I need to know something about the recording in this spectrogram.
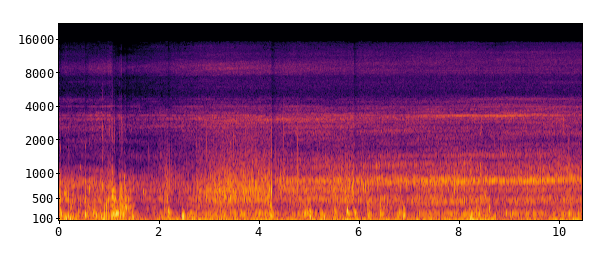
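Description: Muffled, steady underwater rumble and gurgling of moving water, as heard through a submerged camera, with small scattered ticks.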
